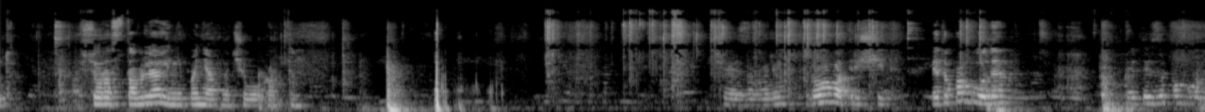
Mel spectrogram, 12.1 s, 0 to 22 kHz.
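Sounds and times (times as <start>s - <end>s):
crinkling crackling rustle: 5.0s - 9.8s.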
